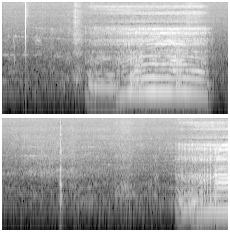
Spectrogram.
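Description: Two long, loud, rumbling drawn-in breaths with a buzzing, droning tone in a quiet room; snoring from a cow.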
